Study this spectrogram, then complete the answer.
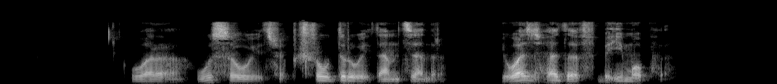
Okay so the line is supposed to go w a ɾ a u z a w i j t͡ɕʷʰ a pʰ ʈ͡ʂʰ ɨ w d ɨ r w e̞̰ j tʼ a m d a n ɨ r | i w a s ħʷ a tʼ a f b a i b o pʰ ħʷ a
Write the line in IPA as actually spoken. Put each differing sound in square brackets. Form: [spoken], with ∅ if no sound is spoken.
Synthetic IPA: w a ɾ a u [s] a w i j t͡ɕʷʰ a pʰ ʈ͡ʂʰ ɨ w d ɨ r w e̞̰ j tʼ a m [d͡z] a n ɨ r | i w a [z] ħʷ a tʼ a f b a i [m] o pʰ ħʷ a

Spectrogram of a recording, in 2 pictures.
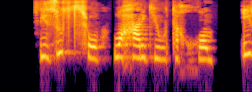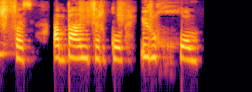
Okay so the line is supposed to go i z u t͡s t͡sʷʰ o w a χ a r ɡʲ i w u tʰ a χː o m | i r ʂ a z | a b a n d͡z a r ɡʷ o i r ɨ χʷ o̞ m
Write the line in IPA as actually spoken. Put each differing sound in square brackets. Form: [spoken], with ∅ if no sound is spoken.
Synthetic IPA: i z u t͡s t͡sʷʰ o w a [ħ] a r ɡʲ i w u tʰ a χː o m | i r [f] a z | a b a n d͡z a r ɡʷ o i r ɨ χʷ o̞ m

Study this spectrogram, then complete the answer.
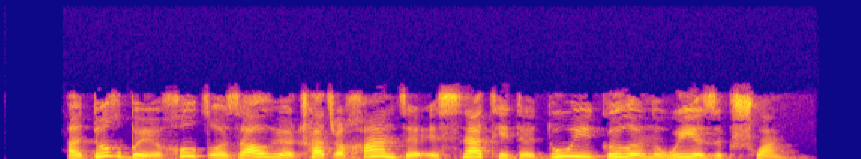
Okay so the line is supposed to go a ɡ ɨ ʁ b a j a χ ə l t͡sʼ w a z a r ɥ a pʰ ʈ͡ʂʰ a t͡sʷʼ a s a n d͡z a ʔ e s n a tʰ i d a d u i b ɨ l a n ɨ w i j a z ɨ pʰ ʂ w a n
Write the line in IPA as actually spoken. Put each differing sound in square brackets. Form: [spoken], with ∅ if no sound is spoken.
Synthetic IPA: a [d] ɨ ʁ b a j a χ ə l t͡sʼ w a z a [l] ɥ a [∅] ʈ͡ʂʰ a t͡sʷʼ a [χ] a n d͡z a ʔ e s n a tʰ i d a d u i [ɡ] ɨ l a n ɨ w i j a z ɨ pʰ ʂ w a n

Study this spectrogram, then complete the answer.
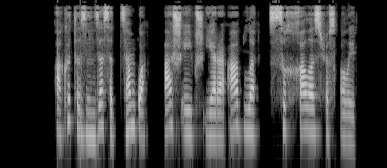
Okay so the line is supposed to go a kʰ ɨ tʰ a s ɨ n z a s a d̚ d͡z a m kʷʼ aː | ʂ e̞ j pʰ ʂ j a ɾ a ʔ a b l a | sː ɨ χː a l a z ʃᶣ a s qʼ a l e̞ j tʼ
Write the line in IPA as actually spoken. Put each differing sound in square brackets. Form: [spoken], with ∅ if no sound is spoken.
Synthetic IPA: a kʰ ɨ tʰ a [z] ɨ n [d͡z] a s a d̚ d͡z a m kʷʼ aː | ʂ e̞ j pʰ ʂ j a ɾ a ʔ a b l a | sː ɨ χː a l a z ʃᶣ a s qʼ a l e̞ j tʼ

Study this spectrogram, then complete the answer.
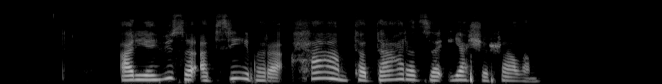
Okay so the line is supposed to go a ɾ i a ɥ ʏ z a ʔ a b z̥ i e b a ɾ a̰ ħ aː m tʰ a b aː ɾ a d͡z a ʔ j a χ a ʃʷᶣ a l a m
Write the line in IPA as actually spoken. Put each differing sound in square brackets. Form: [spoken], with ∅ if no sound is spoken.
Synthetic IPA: a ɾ i a ɥ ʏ z a ʔ a b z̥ i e b a ɾ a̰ ħ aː m tʰ a [d] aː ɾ a d͡z a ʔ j a [ʃ] a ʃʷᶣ a l a m

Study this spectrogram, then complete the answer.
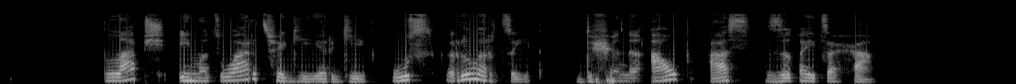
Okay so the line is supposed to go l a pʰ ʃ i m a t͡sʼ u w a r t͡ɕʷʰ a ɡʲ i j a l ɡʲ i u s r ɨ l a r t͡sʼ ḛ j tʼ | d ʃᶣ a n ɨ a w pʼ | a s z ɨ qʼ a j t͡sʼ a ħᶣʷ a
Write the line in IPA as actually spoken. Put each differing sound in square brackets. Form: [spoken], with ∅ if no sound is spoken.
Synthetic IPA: l a pʰ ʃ i m a t͡sʼ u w a r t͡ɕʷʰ a ɡʲ i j a [r] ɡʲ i u s r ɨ l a r t͡sʼ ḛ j tʼ | d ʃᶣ a n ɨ a w pʼ | a s z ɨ qʼ a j t͡sʼ a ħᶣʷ a

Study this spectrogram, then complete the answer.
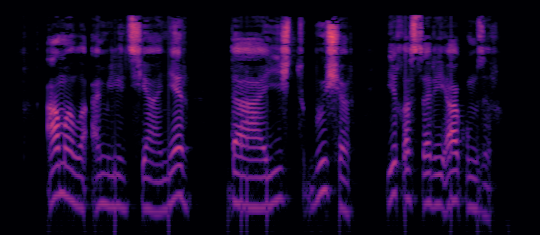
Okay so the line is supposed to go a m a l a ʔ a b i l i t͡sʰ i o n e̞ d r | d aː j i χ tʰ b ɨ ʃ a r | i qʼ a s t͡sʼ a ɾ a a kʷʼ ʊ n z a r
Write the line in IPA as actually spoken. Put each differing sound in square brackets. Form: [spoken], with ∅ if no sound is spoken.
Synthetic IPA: a m a l a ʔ a [m] i l i t͡sʰ i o n e̞ [∅] r | d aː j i [ʃ] tʰ b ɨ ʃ a r | i qʼ a s t͡sʼ a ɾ [i] a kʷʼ ʊ [m] z a r

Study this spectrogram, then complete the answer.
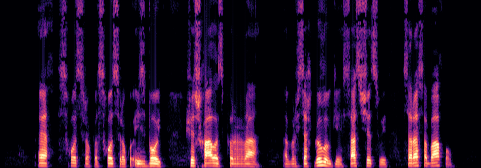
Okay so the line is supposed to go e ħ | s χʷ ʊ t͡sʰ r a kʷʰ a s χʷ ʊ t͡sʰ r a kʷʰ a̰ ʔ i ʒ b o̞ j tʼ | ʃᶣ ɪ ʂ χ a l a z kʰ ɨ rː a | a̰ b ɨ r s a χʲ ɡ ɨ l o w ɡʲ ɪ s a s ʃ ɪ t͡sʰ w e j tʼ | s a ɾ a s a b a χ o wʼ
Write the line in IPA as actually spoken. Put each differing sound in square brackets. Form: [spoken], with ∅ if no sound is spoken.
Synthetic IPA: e ħ | s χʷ ʊ t͡sʰ r a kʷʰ a s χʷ ʊ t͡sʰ r a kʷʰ a̰ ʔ i [z] b o̞ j tʼ | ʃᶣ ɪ ʂ χ a l a z [pʰ] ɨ rː a | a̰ b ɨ r s a χʲ ɡ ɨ l o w ɡʲ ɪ s a s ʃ ɪ t͡sʰ w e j tʼ | s a ɾ a s a b a χ o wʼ

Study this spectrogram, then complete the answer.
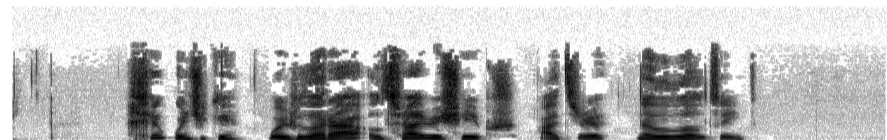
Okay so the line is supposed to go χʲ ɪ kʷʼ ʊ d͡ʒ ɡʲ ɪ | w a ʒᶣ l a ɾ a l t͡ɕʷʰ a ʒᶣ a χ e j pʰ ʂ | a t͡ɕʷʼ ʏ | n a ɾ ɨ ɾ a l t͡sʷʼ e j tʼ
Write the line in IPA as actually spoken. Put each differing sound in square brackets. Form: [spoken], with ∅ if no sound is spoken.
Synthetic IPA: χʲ ɪ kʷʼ ʊ d͡ʒ ɡʲ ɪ | w a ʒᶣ l a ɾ a l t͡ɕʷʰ a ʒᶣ a [ʃ] e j pʰ ʂ | a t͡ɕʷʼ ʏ | n a [l] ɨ [l] a l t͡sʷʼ e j tʼ

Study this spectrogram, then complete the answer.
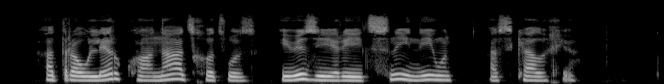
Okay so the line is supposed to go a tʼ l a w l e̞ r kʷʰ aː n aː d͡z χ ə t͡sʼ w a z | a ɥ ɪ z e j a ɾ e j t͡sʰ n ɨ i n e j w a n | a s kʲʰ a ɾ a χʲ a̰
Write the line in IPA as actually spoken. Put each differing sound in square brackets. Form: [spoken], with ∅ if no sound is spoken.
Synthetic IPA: a tʼ [r] a w l e̞ r kʷʰ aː n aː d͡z χ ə t͡sʼ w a z | [i] ɥ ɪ z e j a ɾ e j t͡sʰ n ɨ i n e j w a n | a s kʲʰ a [l] a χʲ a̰

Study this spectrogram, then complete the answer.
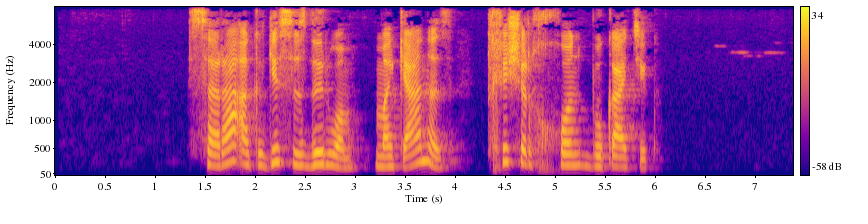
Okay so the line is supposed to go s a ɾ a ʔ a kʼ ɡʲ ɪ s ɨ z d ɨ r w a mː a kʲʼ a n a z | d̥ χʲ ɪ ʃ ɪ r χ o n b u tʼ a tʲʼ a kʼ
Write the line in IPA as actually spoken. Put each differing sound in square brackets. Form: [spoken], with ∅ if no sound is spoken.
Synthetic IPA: s a ɾ a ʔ a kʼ ɡʲ ɪ s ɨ z d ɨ r w a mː a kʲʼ a n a z | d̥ χʲ ɪ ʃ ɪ r χ o n b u [kʼ] a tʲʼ [i] kʼ

